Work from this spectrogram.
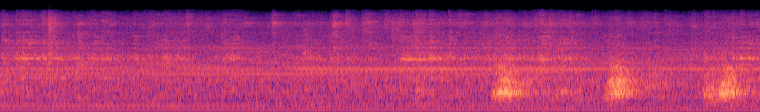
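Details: English Bulldog from a Florida kennel, where the dogs Salma, Thalia and Cristobal are named, giving three short, sharp barks about a second apart near the end, over a steady electrical hum and faint background rumble.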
